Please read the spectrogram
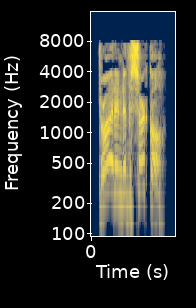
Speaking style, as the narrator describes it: she cried to Jace

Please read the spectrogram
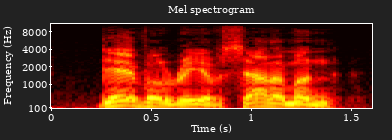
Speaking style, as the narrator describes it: cried Aragorn

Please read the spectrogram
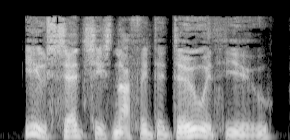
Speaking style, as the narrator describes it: Erek sneered

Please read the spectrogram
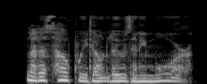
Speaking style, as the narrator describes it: I mutter

